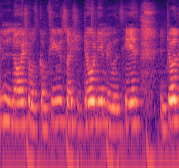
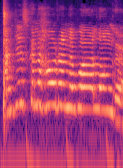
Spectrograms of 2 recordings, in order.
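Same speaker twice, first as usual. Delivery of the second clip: high, lightly voiced naive girlfriend; a hint of her hopeful younger self; mock naive self; 8 semitones higher than usual. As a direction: play her past self as high and gullible. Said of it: "You're like".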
